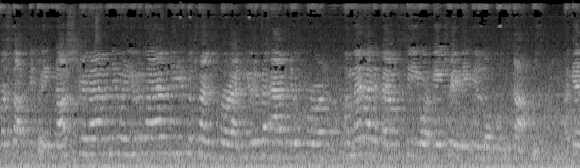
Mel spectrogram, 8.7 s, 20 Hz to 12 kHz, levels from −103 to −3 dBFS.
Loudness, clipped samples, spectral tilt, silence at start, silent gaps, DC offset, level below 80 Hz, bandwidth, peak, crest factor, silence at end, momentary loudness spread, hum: -31 LUFS; under 0.1%; -5 dB/octave; 0 s; none; under 0.1%; -38 dBFS; 11.5 kHz; -16 dBFS; 16 dB; 0 s; 5 LU; none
